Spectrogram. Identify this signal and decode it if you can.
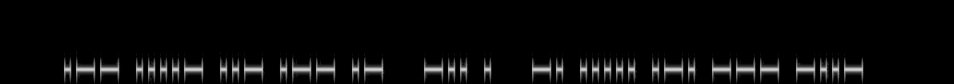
Morse code, heard as a keyed tone, about 20 wpm, 700 Hz. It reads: W4UWA DE N5ROX
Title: USA Callsign DE Callsign - 5 Characters - 20wpm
